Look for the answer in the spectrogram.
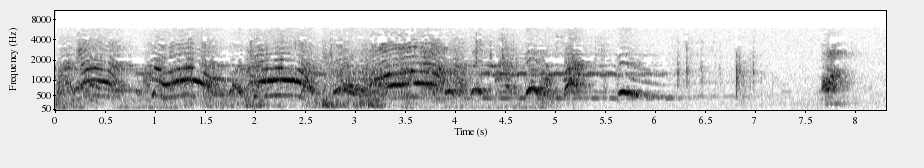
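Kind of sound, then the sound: animal, dogs barking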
